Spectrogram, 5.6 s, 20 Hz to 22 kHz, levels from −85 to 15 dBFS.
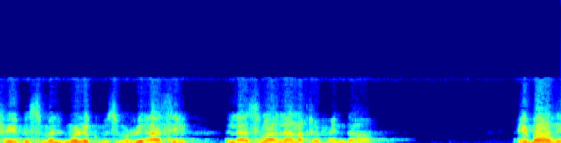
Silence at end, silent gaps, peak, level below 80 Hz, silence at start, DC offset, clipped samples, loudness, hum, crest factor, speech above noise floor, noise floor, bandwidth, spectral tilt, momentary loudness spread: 0 s; none; -2 dBFS; -72 dBFS; 0 s; under 0.1%; under 0.1%; -18 LUFS; none; 16 dB; 58 dB; -75 dBFS; 10 kHz; -6 dB/octave; 12 LU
